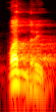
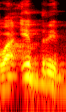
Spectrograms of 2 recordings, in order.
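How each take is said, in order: First: The glottal stop is dropped, joining the words. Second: The glottal stop is pronounced, separating the words. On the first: The speaker calls it right. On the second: The speaker calls it wrong.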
